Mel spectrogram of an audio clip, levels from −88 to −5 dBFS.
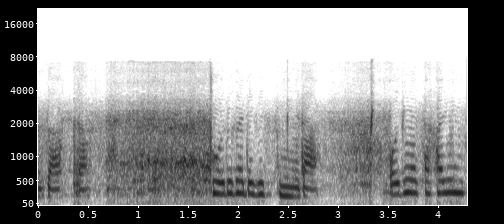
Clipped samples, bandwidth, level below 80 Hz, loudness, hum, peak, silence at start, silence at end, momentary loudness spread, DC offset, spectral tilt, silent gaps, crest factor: under 0.1%; 7.4 kHz; -52 dBFS; -22 LUFS; none; -4 dBFS; 0 s; 0 s; 6 LU; under 0.1%; -8 dB/octave; none; 18 dB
